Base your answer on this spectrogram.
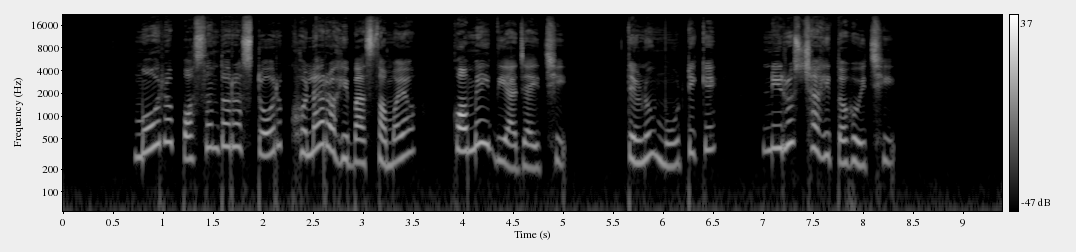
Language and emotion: Odia, sad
